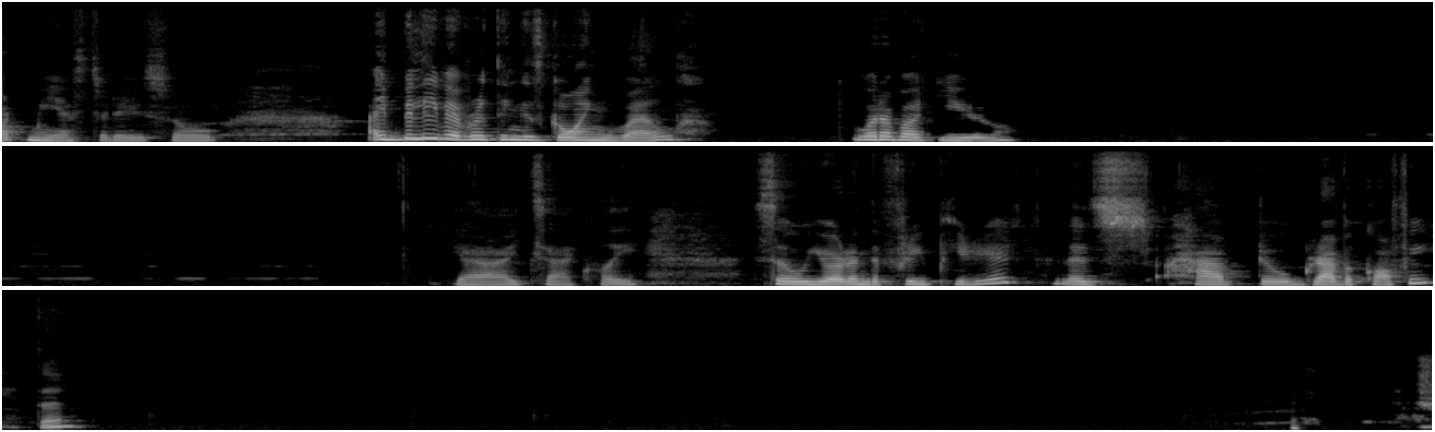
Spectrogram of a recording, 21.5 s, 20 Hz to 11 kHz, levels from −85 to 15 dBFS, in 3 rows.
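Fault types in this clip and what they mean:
No technical fault can be heard in this speech recording. There is nothing here to list for any category.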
